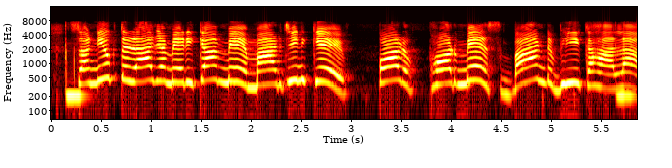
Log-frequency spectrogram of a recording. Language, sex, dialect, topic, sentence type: Bhojpuri, female, Southern / Standard, banking, statement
